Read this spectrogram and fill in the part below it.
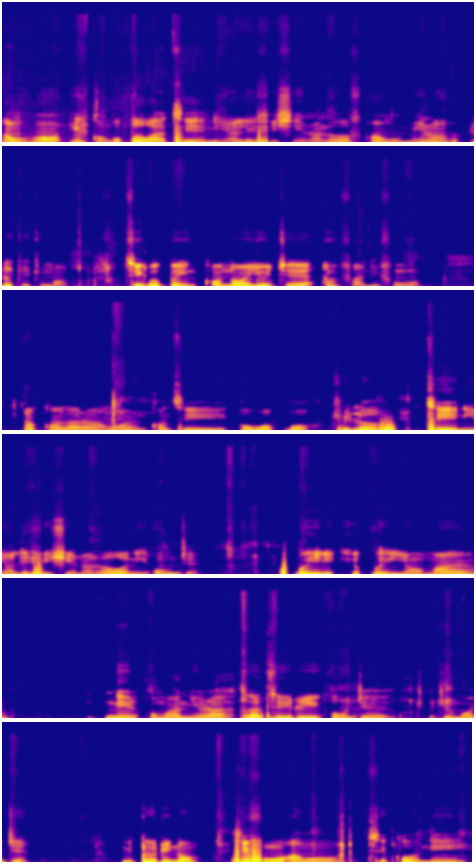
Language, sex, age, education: Yoruba, male, 46-60, tertiary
